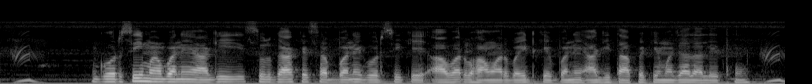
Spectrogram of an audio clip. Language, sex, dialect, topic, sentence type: Chhattisgarhi, male, Eastern, agriculture, statement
